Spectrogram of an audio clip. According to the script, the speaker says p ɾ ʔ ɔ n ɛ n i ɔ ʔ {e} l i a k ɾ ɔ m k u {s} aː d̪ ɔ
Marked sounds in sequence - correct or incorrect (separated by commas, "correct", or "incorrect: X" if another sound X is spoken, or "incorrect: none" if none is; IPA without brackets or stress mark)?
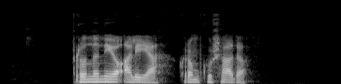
incorrect: a, incorrect: ʃ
